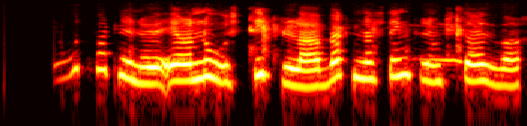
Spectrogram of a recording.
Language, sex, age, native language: Icelandic, male, 12, Icelandic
